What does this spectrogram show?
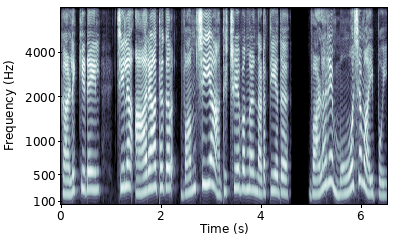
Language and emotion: Malayalam, disgusted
